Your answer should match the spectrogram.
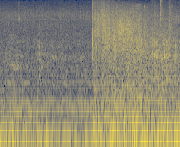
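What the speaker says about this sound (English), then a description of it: "Getting hit by our own arty." Friendly artillery shells burst on the player's own tank in War Thunder, a dense roaring blast that floods the mix and keeps rumbling, with steady engine drone underneath.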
